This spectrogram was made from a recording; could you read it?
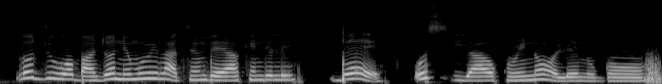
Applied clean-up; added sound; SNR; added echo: none; none; none; none.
